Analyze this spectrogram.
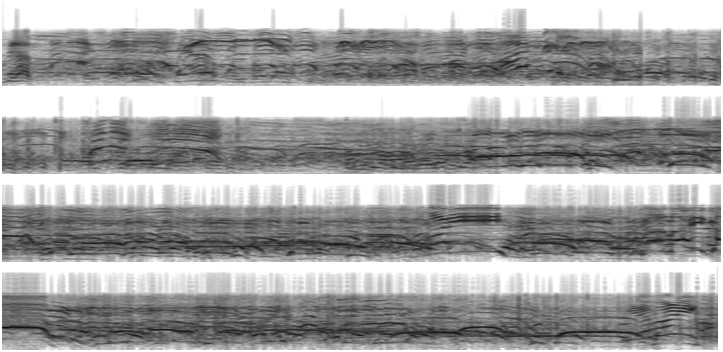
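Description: A crowd of spectators cheers and shouts outdoors, growing louder as it goes on.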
